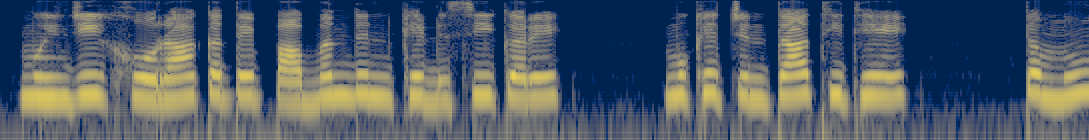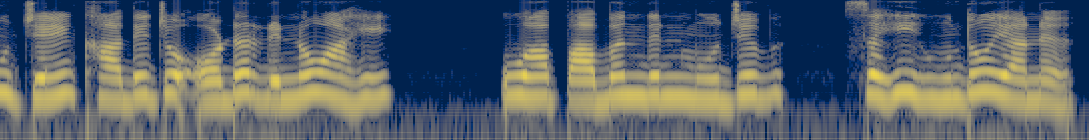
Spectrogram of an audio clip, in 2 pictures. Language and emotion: Sindhi, fearful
